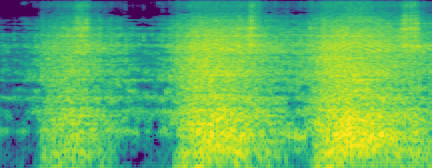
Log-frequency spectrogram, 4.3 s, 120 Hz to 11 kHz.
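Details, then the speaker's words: 1994 Daihatsu Zebra 1.3 (1300 cc), warm: three light throttle blips, revs rise and fall smoothly with no knock, miss or rattle; no sign of dry piston, sounds normal. "kalau mesin saya rasa sih suara normal-normal aja nggak ada yang ciri-ciri ya saya kering seher kena"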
